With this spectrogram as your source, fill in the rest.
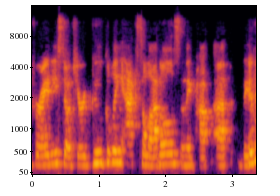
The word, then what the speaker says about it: axolotl: plant love it okay megan's asking what an axolotl is that's exactly how you spell it a-x-o-l-o-t-l and it's a salamander um so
